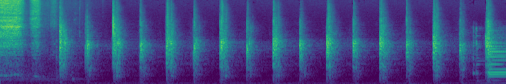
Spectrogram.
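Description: Steady rhythmic percussion: short scrape-like hits, about three and a half a second, each dying away quickly.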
